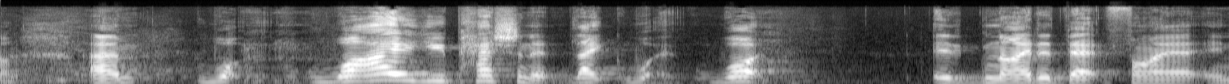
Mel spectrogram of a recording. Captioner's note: laughter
